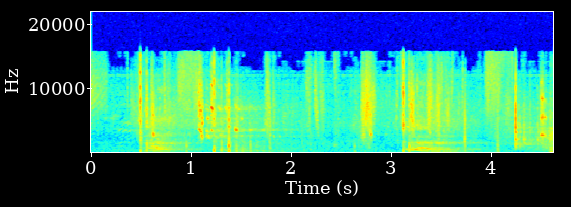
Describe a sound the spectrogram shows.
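A man grunts loudly as he hits the ball.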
